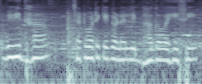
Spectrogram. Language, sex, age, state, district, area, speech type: Kannada, female, 45-60, Karnataka, Dakshina Kannada, rural, spontaneous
